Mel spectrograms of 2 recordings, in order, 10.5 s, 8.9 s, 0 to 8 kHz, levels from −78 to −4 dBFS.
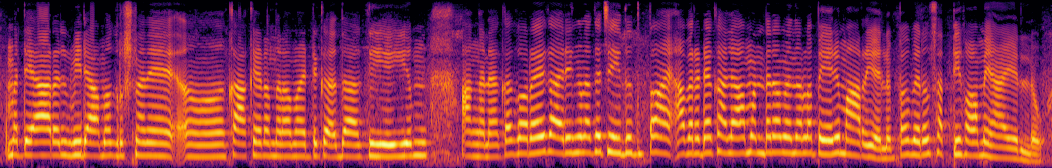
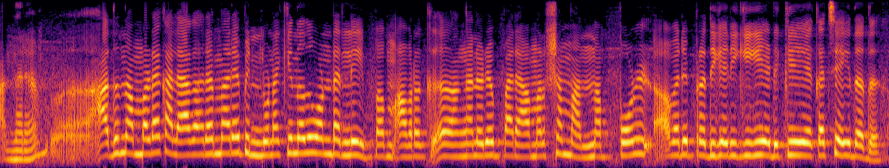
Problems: background sounds at intervals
